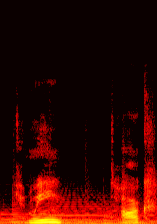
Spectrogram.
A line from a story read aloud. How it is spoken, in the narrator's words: she mumbles to her very quietly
